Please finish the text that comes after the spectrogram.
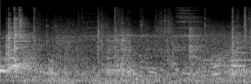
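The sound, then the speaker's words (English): A steady mechanical rumble of a computer-controlled machine bending and cutting metal for an LED line character. A few sharp metallic clinks and scrapes break through at irregular moments, while indistinct voices murmur underneath. “It starts bending and cutting the metal that will eventually be turned into an LED line character.”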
